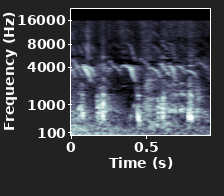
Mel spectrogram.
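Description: A hen clucks in a short run of soft, close, choppy calls, several in under a second, with no one talking over them.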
